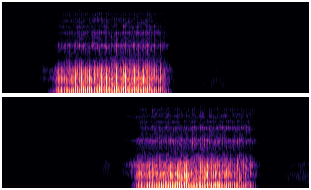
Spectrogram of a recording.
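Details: Snoring: two loud, coarse snores on breathing in, about four seconds apart, with silence between them.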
